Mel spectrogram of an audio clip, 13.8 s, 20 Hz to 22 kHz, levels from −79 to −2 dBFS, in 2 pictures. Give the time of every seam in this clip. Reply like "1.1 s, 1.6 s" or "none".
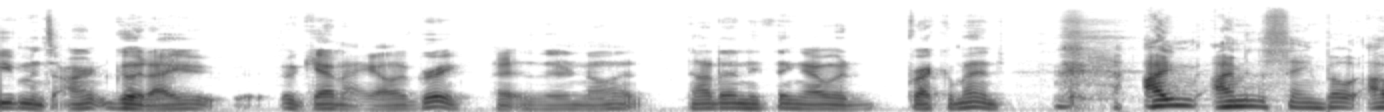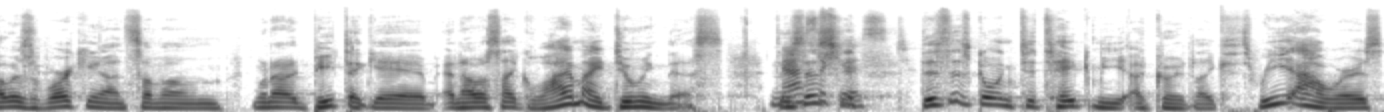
5.2 s, 8.1 s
